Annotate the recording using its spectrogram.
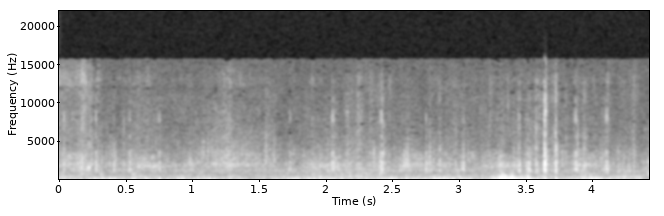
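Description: Wind buffeting the microphone over a rough rumble and rattle of riding along a dirt trail, with scattered knocks and a louder thump from a bump a little over three seconds in.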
